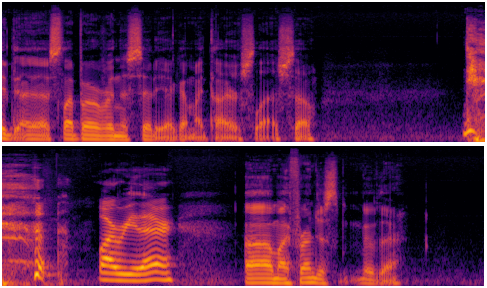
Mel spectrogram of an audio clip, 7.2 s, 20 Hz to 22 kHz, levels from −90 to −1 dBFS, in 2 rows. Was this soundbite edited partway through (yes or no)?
no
